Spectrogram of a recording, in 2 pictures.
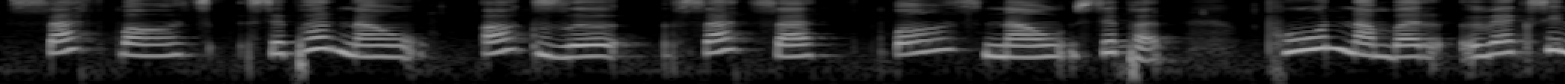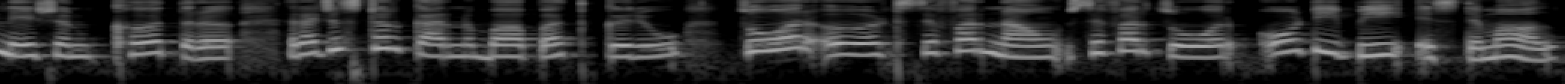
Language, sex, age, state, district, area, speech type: Kashmiri, female, 30-45, Jammu and Kashmir, Bandipora, rural, read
